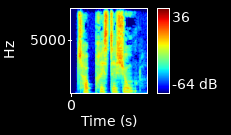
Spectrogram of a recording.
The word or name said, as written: toppræstation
